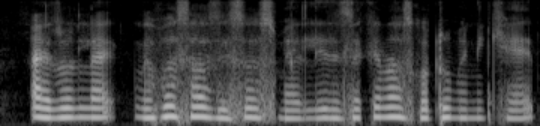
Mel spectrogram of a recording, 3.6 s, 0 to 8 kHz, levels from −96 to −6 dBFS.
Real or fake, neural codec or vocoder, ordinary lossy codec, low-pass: real; none; none; none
